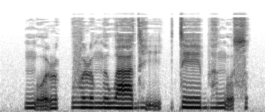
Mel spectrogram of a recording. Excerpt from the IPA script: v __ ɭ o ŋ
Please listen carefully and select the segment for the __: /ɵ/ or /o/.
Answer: o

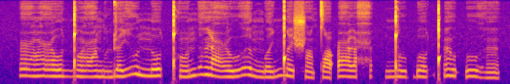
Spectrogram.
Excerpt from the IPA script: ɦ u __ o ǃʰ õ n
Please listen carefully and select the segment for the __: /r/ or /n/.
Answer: n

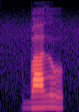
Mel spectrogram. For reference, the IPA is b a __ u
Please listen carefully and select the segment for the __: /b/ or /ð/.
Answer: ð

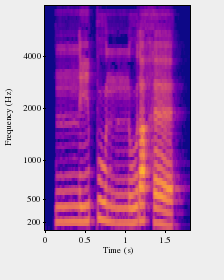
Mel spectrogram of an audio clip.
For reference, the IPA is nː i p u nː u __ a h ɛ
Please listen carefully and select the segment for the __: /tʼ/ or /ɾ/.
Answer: ɾ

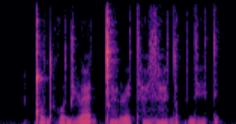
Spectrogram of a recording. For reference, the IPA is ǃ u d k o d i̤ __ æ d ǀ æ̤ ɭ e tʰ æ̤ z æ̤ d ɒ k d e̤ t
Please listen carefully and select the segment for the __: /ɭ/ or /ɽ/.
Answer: ɭ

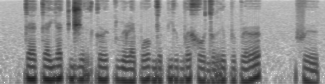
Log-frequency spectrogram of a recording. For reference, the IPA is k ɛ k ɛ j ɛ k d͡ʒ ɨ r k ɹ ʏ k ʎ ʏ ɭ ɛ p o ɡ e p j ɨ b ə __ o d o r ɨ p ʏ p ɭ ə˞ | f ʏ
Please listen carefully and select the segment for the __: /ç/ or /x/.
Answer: x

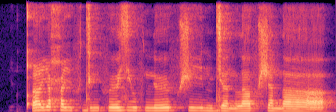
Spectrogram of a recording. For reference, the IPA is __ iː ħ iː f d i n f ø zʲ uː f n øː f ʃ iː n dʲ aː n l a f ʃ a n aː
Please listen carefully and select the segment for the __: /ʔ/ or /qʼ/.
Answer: qʼ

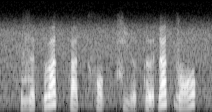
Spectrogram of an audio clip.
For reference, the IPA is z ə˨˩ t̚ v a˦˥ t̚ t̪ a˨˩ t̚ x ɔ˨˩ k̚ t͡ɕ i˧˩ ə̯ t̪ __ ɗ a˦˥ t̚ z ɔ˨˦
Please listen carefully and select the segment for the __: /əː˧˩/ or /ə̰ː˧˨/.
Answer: ə̰ː˧˨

